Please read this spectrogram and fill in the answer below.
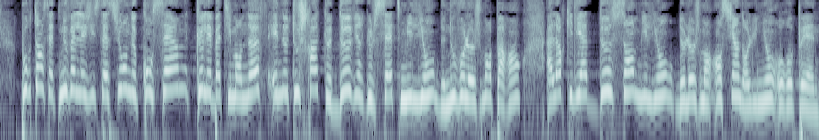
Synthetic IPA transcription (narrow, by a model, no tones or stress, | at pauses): puʁt̪ɑ̃sɛt̪nuvɛlːeʒislasjɔ̃nəkɔ̃sɛʁnkəlebat̪imɑ̃nœfenət̪uʃʁakəd̪øviʁɡʲylsɛt̪miljɔ̃d̪ənuvolɔʒmɑ̃paʁɑ̃alɔʁkiliad̪øsɑ̃miljɔ̃d̪əlɔʒmɑ̃ʔɑ̃sjɛ̃d̪ɑ̃lynjɔ̃ʔøʁɔpeɛn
